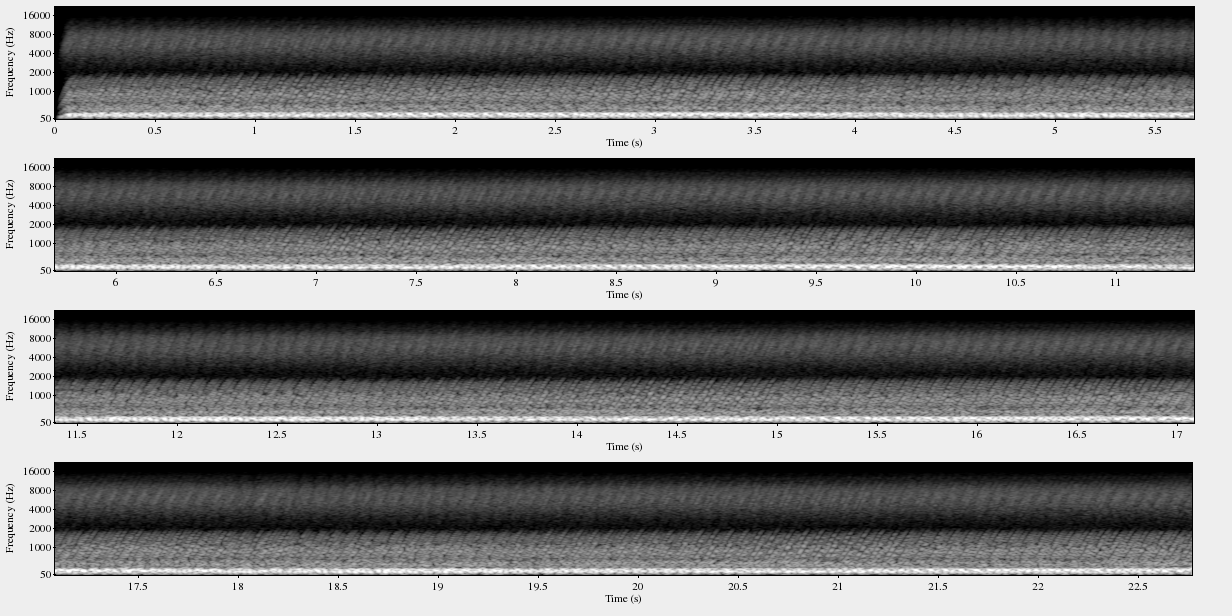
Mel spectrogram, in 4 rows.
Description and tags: granular ambience 1 generator
This is the first in a series of soundscapes with imitations of real objects created entirely with software. No processing applied. This is a generator.
free, sound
